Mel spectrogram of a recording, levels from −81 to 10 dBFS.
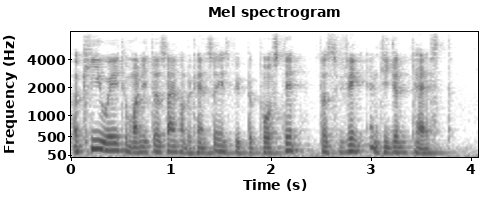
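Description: A speech recording with nothing technically wrong in it.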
